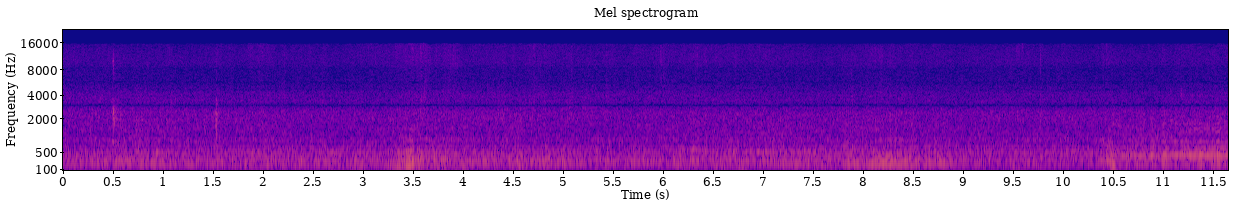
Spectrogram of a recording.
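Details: Ivy bees (Colletes hederae) recorded in countryside of central France, Nouvelle-Aquitaine, on 17 September 2018. Low droning hum comes and goes in short passes, loudest near the end, over a steady hiss of background noise.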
